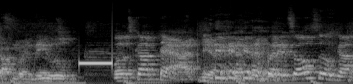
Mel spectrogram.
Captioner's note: laughing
